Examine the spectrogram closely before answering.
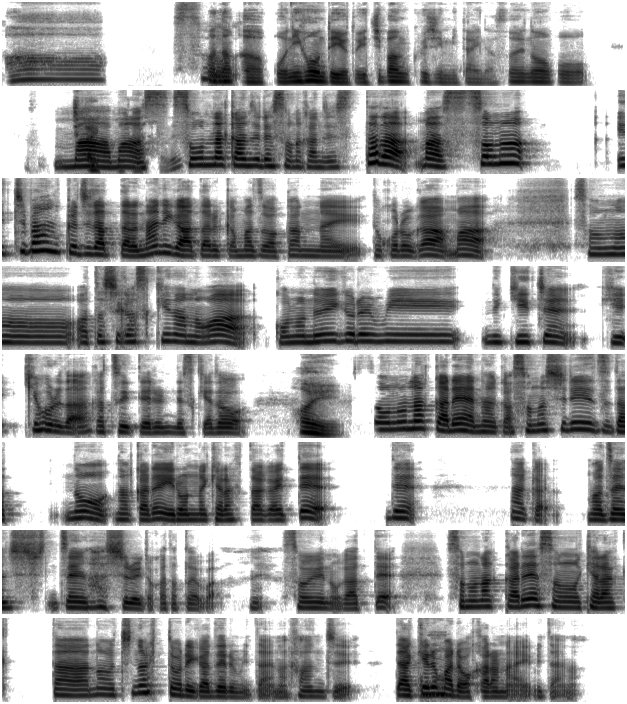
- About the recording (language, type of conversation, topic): Japanese, advice, 集中したい時間にスマホや通知から距離を置くには、どう始めればよいですか？
- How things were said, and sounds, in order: tapping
